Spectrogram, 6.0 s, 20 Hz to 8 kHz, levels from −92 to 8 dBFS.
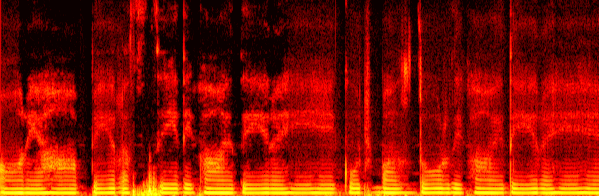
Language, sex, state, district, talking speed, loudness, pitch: Hindi, female, Maharashtra, Washim, 140 wpm, -19 LUFS, 170 Hz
